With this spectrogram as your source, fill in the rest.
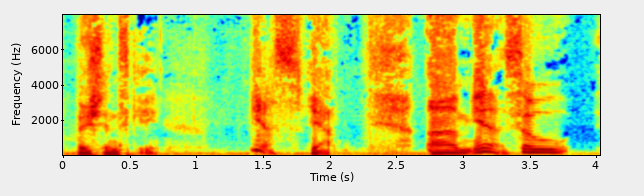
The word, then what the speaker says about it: Bachynski: our new mayor Chad bachinsky whoa I don't think I pronounced his name right bashinsky yes yeah um yeah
